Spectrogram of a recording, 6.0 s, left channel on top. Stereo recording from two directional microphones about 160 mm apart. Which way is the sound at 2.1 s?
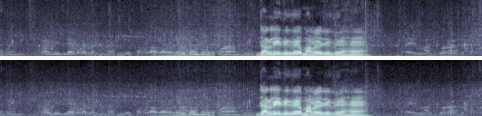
15° left (ahead or behind).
